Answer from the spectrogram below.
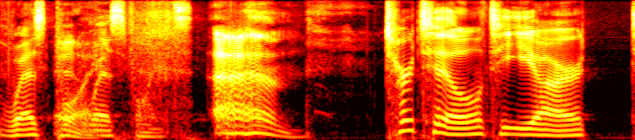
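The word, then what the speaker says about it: Tertill: point west point um tertil t-e-r-t-e-r-t-i-l-l like pronounced turtle it's got a little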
